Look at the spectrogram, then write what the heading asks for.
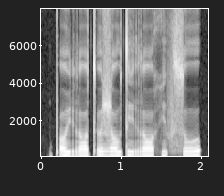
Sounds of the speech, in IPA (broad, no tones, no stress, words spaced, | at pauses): pʼɔy̯rɔ tʼɵɮɔu̯tirɔ xifso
